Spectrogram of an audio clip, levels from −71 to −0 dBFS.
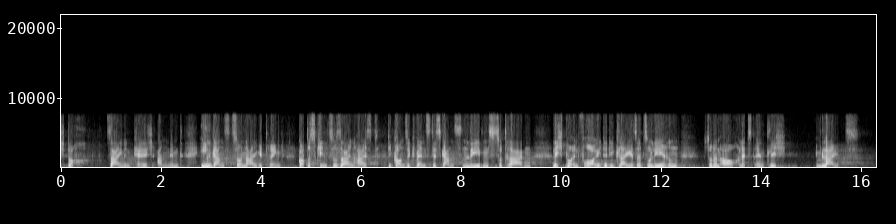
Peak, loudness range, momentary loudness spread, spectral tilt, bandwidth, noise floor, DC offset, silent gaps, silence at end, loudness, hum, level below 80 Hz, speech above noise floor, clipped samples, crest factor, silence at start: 0 dBFS; 2 LU; 12 LU; -4 dB/octave; 8 kHz; -47 dBFS; under 0.1%; none; 0.25 s; -20 LUFS; none; -60 dBFS; 27 dB; under 0.1%; 20 dB; 0 s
